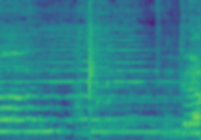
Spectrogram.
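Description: A bowed folk fiddle of the sarangi kind holding a steady note between sung phrases, with a brief click about halfway through. Near the end a man's singing voice slides back in over it.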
